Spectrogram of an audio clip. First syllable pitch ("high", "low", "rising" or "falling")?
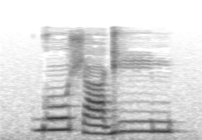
high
